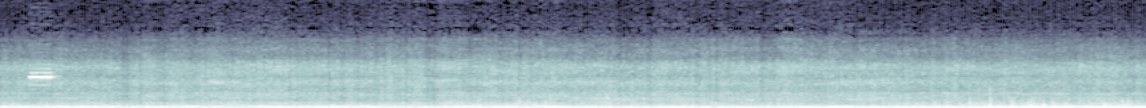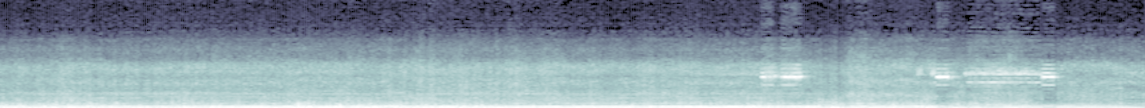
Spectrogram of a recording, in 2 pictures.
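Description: Bajaj Pulsar motorcycle's single-cylinder four-stroke engine running steadily while riding, heard from the seat. A few brief high beeps come near the end.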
